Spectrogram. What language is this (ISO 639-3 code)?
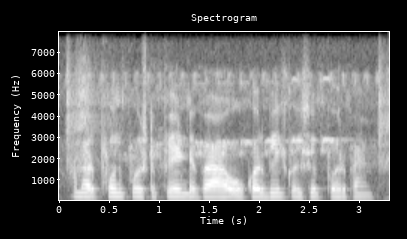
bho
